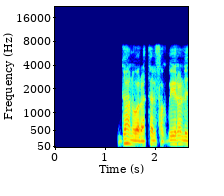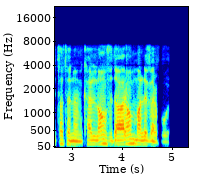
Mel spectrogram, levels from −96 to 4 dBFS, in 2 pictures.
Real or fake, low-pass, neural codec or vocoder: fake; 7.2 kHz; codec, 44.1 kHz, 7.8 kbps, DAC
